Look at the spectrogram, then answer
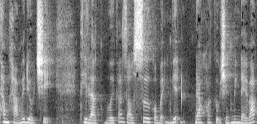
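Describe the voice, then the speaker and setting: A somewhat breathy woman's voice, fairly high in pitch, very fast in pace, with ordinary pitch variation. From Vietnam. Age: 20s. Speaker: TV editor and mother of liver transplant patient. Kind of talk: interview testimony.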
